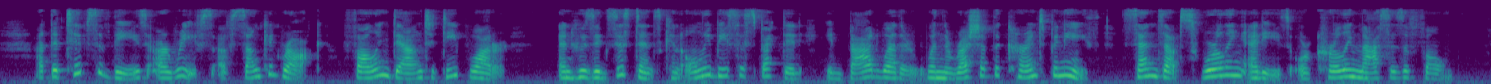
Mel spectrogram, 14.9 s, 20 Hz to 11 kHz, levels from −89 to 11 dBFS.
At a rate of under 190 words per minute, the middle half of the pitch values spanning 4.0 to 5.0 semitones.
Yes: average, 165 wpm; average, 4.5 semitones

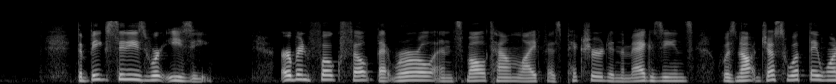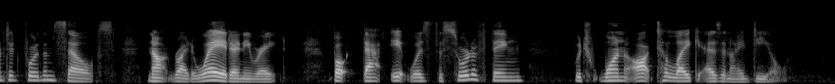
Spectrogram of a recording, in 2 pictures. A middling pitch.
Yes: medium, 170 Hz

